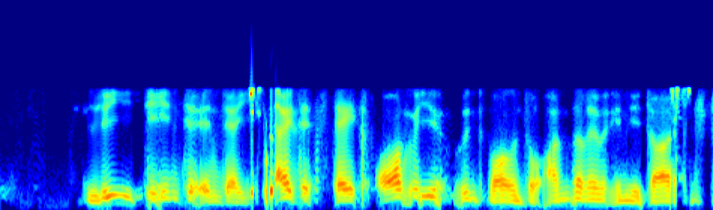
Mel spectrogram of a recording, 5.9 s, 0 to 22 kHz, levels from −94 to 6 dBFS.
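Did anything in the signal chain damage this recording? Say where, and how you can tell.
Yes, at the codec stage throughout. The whole clip has the robotic, buzzy quality of the Codec 2 vocoder, heavily damaged and consistent with its 3.2 kbit/s mode. The decoder rebuilds speech from a pitch value, voicing decisions, energy and a coarse spectral envelope, so none of the original waveform survives. On a spectrogram, voiced sections show neat, over-regular harmonic combs under a smoothed envelope. The waveform looks synthetic rather than natural, with frame-to-frame steps.

There are also bit errors on digital voice radio, in the radio channel feeding that decoder, at 2.08 to 2.34 s and 5.58 to 5.76 s. There the voice lurches in pitch and level and breaks into warbling, bleepy gibberish. Each corrupted parameter skews a whole frame, and the second burst sounds worse, as if about one bit in seven were flipped. 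A spectrogram shows harmonics jumping abruptly between frames, and the waveform shows blocky envelope jumps.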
